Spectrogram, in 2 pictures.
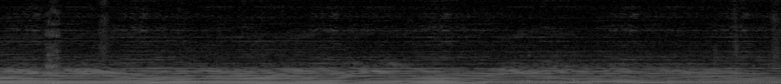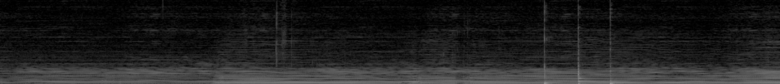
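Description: Tanpura drone sounding steadily, its strings ringing with many overtones and no singing over it. Near the end come three sharp knocks about half a second apart, louder than the drone.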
